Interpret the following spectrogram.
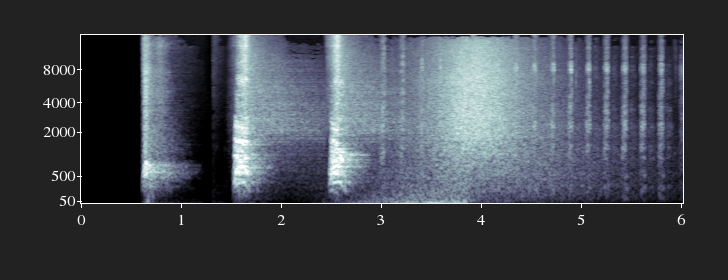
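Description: Audio logo sting: three dog barks about a second apart, then a swell of noise that breaks into a quick run of ticks, about six a second, fading out.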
